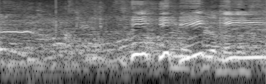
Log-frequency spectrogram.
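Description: Several people's voices overlapping in excited chatter, higher-pitched and louder from about a second in, as friends greet each other.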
